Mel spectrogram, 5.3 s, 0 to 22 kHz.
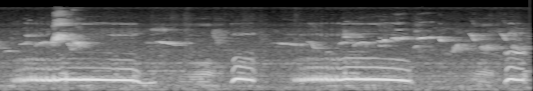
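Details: Pelung-style puter dove song used as a lure to get quiet doves singing: a low pulsed roll leading into a long steady coo, then a short sharp rising note. The pattern repeats about every 2.5 seconds, with faint high chirps from other birds.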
